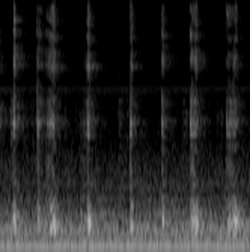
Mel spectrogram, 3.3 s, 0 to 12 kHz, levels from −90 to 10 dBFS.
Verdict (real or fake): real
